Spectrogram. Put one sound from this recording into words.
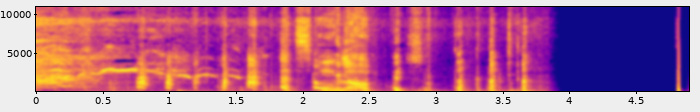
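A young man laughs loudly and heartily, close to the microphone.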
